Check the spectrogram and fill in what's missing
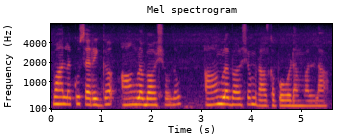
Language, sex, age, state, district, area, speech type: Telugu, female, 18-30, Andhra Pradesh, Nandyal, rural, spontaneous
